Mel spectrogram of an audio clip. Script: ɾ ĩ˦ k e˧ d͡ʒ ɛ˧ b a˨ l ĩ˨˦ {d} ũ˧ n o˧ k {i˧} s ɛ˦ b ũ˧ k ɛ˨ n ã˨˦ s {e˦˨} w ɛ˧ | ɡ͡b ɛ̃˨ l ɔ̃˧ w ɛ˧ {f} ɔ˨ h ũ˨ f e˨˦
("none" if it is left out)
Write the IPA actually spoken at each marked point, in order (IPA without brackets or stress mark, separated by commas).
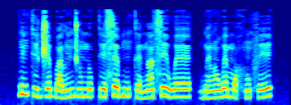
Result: d͡ʒ, e˧, e˦˨, m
